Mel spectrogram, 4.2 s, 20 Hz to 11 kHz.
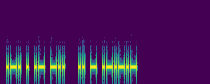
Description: Morse code, heard as a keyed tone, about 32 wpm, 700 Hz. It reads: READ IT.
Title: Sentences from Top 1000 Words - Review Part 4 - 30wpm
